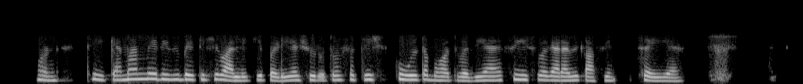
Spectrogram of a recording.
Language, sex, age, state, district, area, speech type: Punjabi, female, 18-30, Punjab, Shaheed Bhagat Singh Nagar, urban, conversation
